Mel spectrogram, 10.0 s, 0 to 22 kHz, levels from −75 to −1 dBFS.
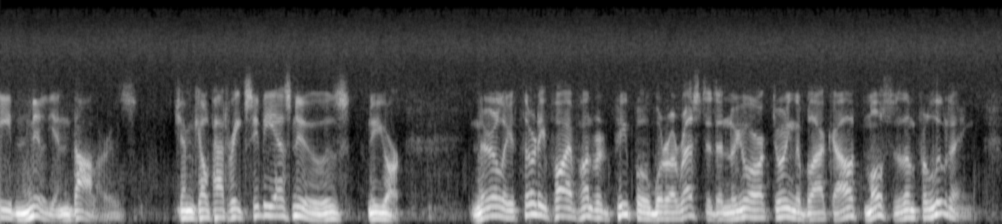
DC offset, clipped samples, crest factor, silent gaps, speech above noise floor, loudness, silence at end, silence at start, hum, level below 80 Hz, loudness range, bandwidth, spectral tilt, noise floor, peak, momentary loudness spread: under 0.1%; under 0.1%; 12 dB; none; 23 dB; -13 LUFS; 0.05 s; 0 s; none; -46 dBFS; 1 LU; 18.5 kHz; -6.5 dB/octave; -35 dBFS; 0 dBFS; 13 LU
